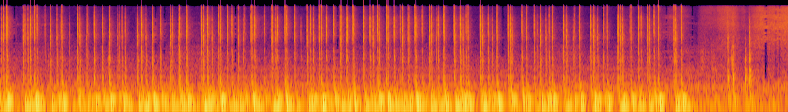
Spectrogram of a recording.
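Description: Long, glossy purple nails on both hands tap rapidly on the surface of a flat black LCD computer monitor screen. The result is a dense, continuous stream of short, dry clicks with a low thudding body and bright tips. The tapping stops shortly before the end, leaving only a soft hiss.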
